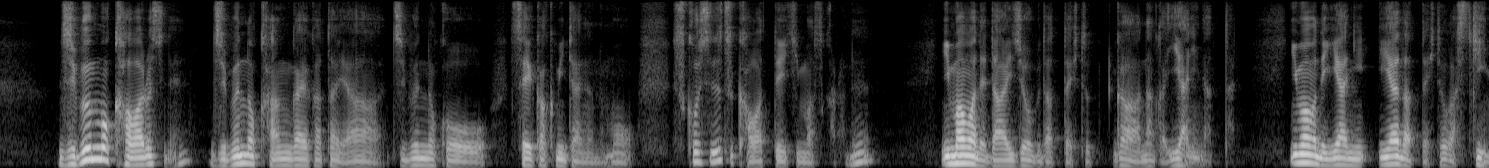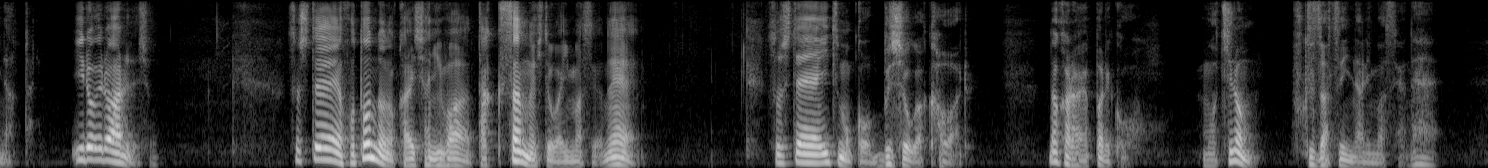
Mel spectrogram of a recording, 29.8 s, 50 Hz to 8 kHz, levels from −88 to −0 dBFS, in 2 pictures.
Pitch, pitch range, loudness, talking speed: 115 Hz, 100-145 Hz, -26 LUFS, 300 characters per minute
